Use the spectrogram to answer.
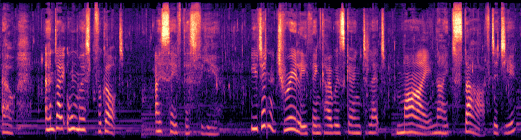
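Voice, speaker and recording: Woman as young princess, high voice, sweet, playful, gracious, formal phrasing, fantasy audio drama, music behind. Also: a little slow, lightly acted. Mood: playful, teasing. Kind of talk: audio drama character acting.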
